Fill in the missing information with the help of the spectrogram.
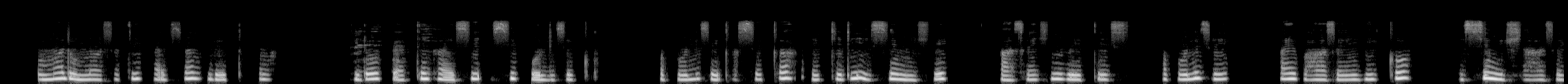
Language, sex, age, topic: Gamo, female, 18-24, government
